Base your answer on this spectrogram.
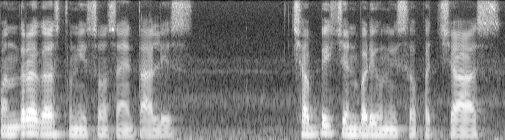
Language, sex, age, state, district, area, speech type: Maithili, male, 30-45, Bihar, Sitamarhi, rural, spontaneous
